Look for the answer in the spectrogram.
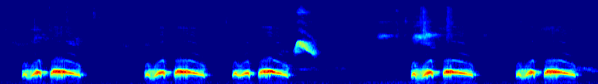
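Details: Young spotted dove cooing in the hạp bổi voice with bowing coos, a decoy rousing wild doves; five low paired coos in spaced groups, plus one short high chirp midway.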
